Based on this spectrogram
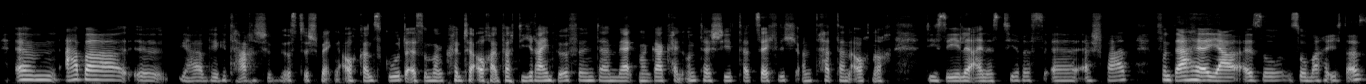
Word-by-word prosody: ähm, 210 0 +3
aber, 210 -2 +5
äh, 175 -2 -5
ja, 165 +1 -6
vegetarische 170 -1 -5
Würste - - -5
schmecken - - -5
auch - - 0
ganz 170 +1 -1
gut. 185 +2 -1
Also, 170 +1 +1
man 170 -1 -2
könnte 185 0 0
auch 175 - +4
einfach 185 - +1
die 175 +4 -5
rein 175 +1 +4
würfeln, 185 -1 -3
da 175 -2 -2
merkt 170 0 +1
man 165 0 -4
gar 175 +1 +3
keinen - - -7
Unterschied 180 -2 -3
tatsächlich 175 +4 -2
und 170 +4 -9
hat 185 - -2
dann 175 -1 -3
auch 160 0 -2
noch - - -6 0.4
die 180 - -4
Seele 170 0 +1
eines 160 +1 -2
Tieres, 185 0 -9
äh, - - -6 0.3
erspart. 180 +4 -4 0.3
Von 205 -1 -2
daher, 195 +1 +9
ja, 170 -2 +6
also, 180 0 -4
so 180 -1 -4
mache 175 +2 -4
ich 185 -1 -8
das. 225 +4 0
180 Hz, 195 wpm, -25 LUFS, 170-190 Hz, 0.4 s, daher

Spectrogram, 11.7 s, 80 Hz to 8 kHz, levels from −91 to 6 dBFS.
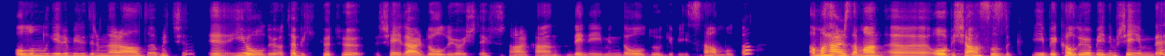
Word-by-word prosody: Olumlu 225 +1 -1
geri 225 0 -4
bildirimler 225 0 -5
aldığım 235 - -1
için, 245 - -14
eee, 225 0 -4
iyi 245 +1 +2
oluyor. 160 -6 -1
Tabii 245 -4 -2
ki - - -35
kötü 185 -1 -6
şeyler 170 -3 +1
de - - -6
oluyor, 180 -5 -4
işte, - - -15
Hüsnü 195 +6 -17
Arkan 85 - -7
deneyiminde 155 -2 -9
olduğu 160 -1 -5
gibi - - -23
İstanbul'da 475 - -7 0.6
ama 225 +3 +6
her 255 -2 +9
zaman, 220 +4 +5
eee, 195 -1 -1
o 225 -1 +7
bir - - -9
şanssızlık 205 -2 0
gibi 185 -1 -4
kalıyor 175 -2 +3
benim 175 +1 -5
şeyimde, 175 -1 -3
195 Hz, 165 wpm, -23 LUFS, 170-225 Hz, 0.6 s, her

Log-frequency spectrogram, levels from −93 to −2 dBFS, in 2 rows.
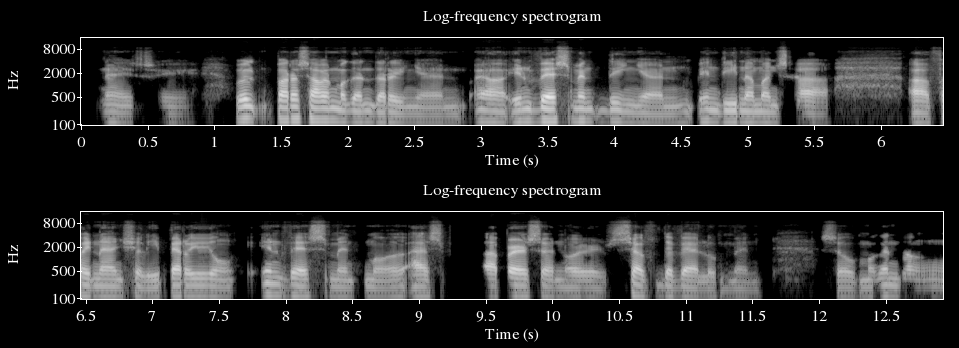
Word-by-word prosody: I 105 -2 -5
see. 95 -1 -13 0.4
Well, 145 +1 +4
para 145 +1 +5
sa'kin 130 -1 +5
maganda 110 -3 0
rin 95 -2 -1
yan, 90 0 -6 0.2
ah, 115 -3 +2
investment 125 +1 +4
din 115 -4 -4
yan. 95 -1 -2 0.2
Hindi 115 -1 -2
naman 110 -1 +1
sa, 100 -2 0 0.6
ah, 100 -1 +5
financially 105 -3 0
pero 110 0 +4
yung 105 -2 -2 0.2
investment 105 -4 -1
mo 95 0 -5
as 100 -1 0 0.3
a - - +4
person 100 -2 +3
or 95 -1 -4
self-development. 90 -1 -2 0.4
So, 95 -1 -6
magandang 110 +1 -6
105 Hz, 130 wpm, -25 LUFS, 95-115 Hz, 0.6 s, para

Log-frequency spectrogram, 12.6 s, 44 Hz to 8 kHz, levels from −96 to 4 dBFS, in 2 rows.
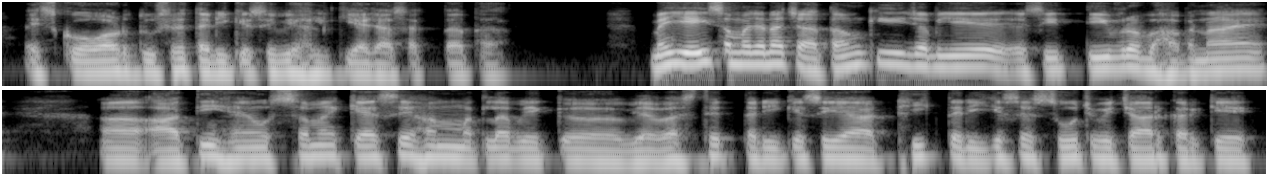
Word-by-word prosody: इसको 105 +2 -1
और 110 0 +2
दूसरे 105 +4 -2
तरीक़े 105 -1 0
से 105 - -2
भी 105 0 0
हल 95 0 -1
किया 100 -1 -1
जा 90 -1 -2
सकता 90 +1 -8
था। 85 -1 -13 0.7
मैं 155 - +8
यही 175 +1 +9
समझना 180 -2 +5
चाहता 135 -5 +1
हूँ 170 +3 0
कि 175 -1 0
जब 155 -2 +1
ये 145 -2 +4
ऐसी 115 +3 -2
तीव्र 130 +2 +3
भावनाएँ 115 +3 0 0.5
अ, - - -4
आती 105 +2 0
हैं, 110 0 -1
उस 115 -4 0
समय 130 0 -1
कैसे 125 +2 +1
हम 125 0 0
मतलब 115 0 -3
एक, 110 +1 -5 0.3
व्यवस्थित 100 +5 -3
तरीक़े 110 0 -3
से 120 - +2
या 110 -2 +2
ठीक 125 +4 -5
तरीक़े 115 -2 -2
से 115 +2 -2
सोच-विचार 115 -2 -1
करके 105 +1 -2
115 Hz, 190 wpm, -23 LUFS, 105-130 Hz, 0.7 s, यही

